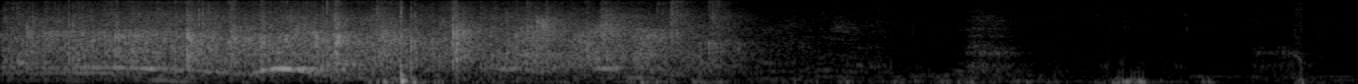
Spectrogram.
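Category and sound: crowd, audience clapping hands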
